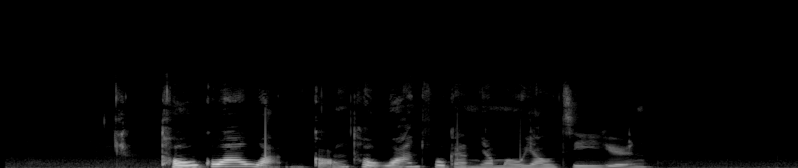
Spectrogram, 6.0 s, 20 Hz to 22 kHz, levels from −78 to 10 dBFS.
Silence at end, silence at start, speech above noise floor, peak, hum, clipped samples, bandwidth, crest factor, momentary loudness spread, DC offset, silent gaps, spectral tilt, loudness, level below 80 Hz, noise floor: 1.15 s; 0.9 s; 42 dB; -4 dBFS; none; under 0.1%; 11 kHz; 22 dB; 18 LU; under 0.1%; none; -6.5 dB/octave; -24 LUFS; -82 dBFS; -66 dBFS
